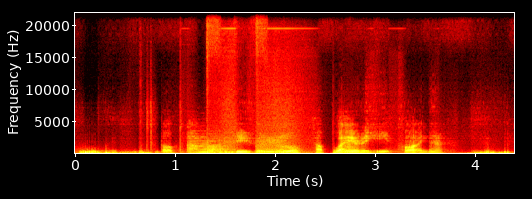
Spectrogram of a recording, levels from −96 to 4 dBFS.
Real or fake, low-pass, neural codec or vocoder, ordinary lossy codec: fake; none; codec, 44.1 kHz, 0.9 kbps, DAC; none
